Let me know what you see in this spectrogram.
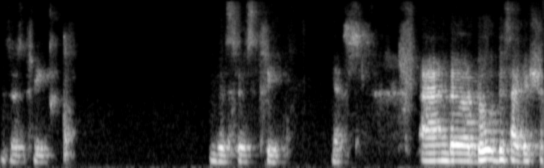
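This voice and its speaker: A man with an Indian accent speaks at a fairly high pitch, somewhat breathy, with fairly even intonation. His loudness swings widely, and he takes long, frequent pauses. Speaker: university lecturer. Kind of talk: lecture. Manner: fast.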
